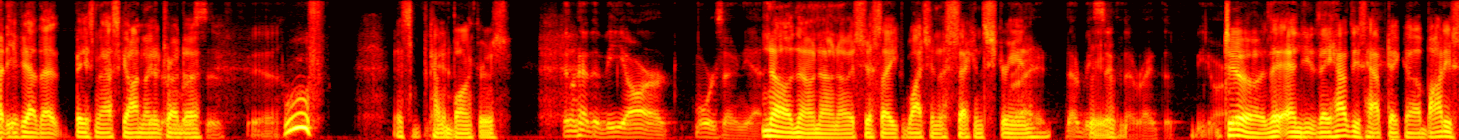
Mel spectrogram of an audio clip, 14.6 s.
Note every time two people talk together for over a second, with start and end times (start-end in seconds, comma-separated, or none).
none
